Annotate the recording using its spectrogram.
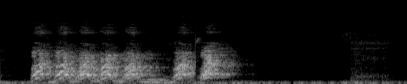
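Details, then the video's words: Leo the German Shepherd barking during daily command practice at home: a rapid run of harsh barks in the first second and a half, a short pause, then two more, trailing into quiet with a faint rustle. "Leo The German Shepherd चा आजचा दिवस | Commands, Bark & Car Jump Fun Vlog"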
